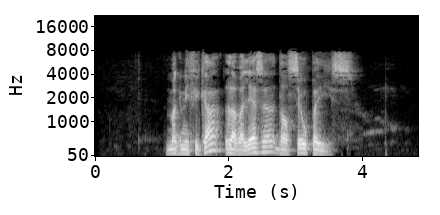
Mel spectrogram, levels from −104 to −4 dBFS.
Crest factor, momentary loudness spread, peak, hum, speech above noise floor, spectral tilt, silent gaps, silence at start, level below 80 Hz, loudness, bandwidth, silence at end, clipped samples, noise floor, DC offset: 18 dB; 9 LU; -2 dBFS; none; 59 dB; -5 dB/octave; none; 1.05 s; -52 dBFS; -18 LUFS; 8 kHz; 1 s; under 0.1%; -77 dBFS; under 0.1%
